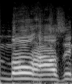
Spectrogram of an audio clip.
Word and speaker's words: Moolhuzien: you please say your last name mulholland Peter mole housen he's the man he is the boss Springsteen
